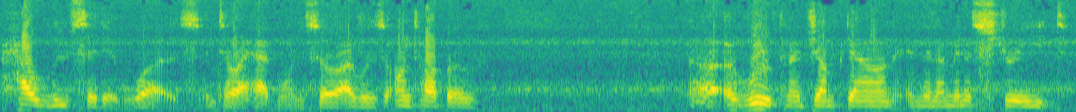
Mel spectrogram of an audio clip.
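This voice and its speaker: A man's voice: mid-range voice, normal speed. A man around thirty telling a personal story in a hesitant, reflective way. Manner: hesitant, many fillers and restarts, reflective. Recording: muffled tape recording with noticeable hiss.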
